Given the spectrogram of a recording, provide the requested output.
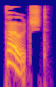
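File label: "poached", British English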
